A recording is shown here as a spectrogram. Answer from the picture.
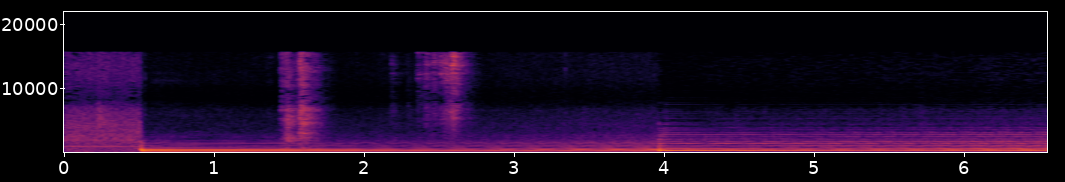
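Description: Music: held keyboard chords that start suddenly about half a second in, after a moment of steady hiss, and change to a new chord about four seconds in.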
